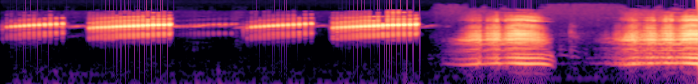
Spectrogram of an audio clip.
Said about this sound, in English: Now, last but certainly not least, this show is brought to you by this week's animal ambassador, the frog.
